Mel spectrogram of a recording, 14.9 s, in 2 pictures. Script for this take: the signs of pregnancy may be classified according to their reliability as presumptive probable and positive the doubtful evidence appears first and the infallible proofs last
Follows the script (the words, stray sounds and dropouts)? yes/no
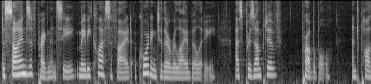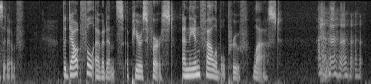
no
